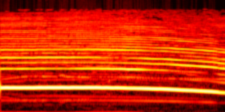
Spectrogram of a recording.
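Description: A man's very loud, drawn-out shout held on one note, like a jubilant cheer, sagging slightly in pitch near the end.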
